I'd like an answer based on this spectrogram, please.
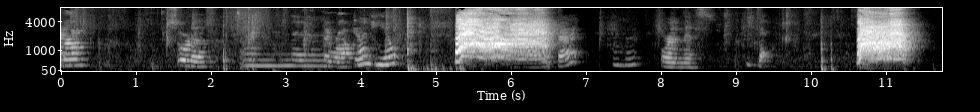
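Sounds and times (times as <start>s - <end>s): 
speech: 1.7s - 3.0s, 3.6s - 4.7s, 6.6s - 9.6s
child screaming: 5.2s - 6.6s, 10.6s - 11.6s.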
